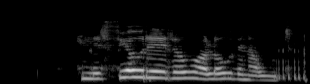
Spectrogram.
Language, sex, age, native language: Icelandic, female, 9, German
